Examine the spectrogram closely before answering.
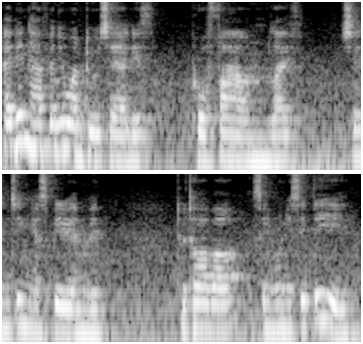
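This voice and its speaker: Over noticeable background noise and audible room echo, a man with a non-native accent talks at a fairly slow pace and a fairly high pitch. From Thailand. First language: Thai. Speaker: YouTuber. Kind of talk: scripted narration.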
